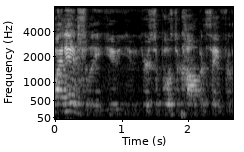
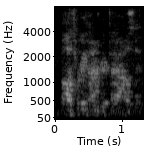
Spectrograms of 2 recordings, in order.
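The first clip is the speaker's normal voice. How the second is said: softer, lower, sheepish; sheepish admission; 4 semitones lower, 14 dB quieter than usual. Retold or imitated. Builder admitting the extra loan to Pete, softer sheepish. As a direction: mumble the awful number.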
